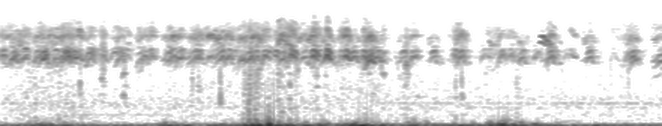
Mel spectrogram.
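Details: House sparrows in abundance at a feeder keep up a dense chorus of chirps and short twittering notes, swelling around the middle, with low rumbling noise underneath.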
